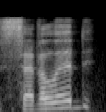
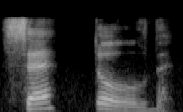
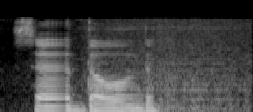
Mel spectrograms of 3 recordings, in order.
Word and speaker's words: settled: D instead of saying setted okay you had said setted okay uh we need to skip over that e that e is silent and we say settled okay settled there you go one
